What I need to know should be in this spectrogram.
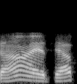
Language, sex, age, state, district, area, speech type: Hindi, male, 30-45, Bihar, Darbhanga, rural, conversation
